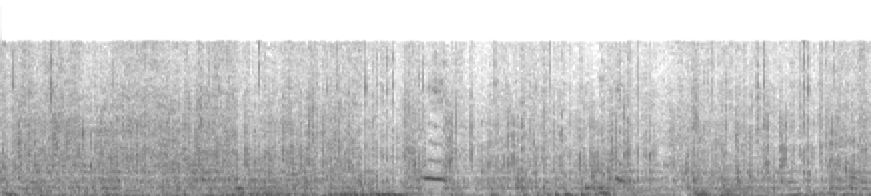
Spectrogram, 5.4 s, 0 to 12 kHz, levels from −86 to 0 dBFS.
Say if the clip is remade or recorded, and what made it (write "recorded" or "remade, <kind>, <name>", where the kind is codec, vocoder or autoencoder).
recorded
